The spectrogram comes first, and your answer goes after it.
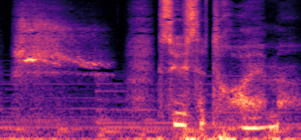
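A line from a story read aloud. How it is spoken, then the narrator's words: Whisper. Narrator (German): ich flüsterte nur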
